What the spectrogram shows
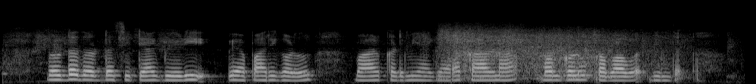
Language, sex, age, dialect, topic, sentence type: Kannada, male, 41-45, Dharwad Kannada, agriculture, statement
